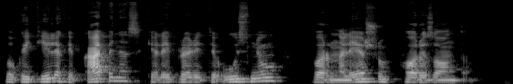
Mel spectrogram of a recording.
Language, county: Lithuanian, Vilnius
